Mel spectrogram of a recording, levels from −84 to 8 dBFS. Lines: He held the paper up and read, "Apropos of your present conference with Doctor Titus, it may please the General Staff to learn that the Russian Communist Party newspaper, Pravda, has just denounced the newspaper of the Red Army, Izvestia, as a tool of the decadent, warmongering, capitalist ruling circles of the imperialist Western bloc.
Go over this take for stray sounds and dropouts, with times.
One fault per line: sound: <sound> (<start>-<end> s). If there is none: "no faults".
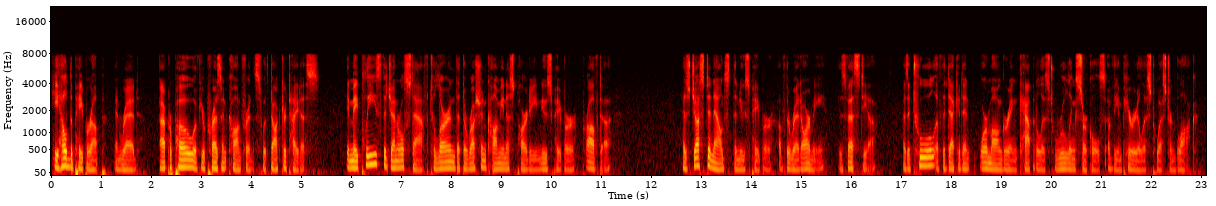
no faults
